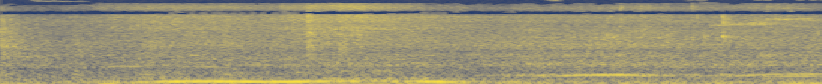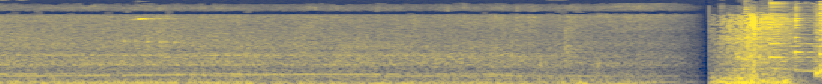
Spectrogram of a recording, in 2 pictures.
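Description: Street traffic: car engine and tyre noise as an SUV pulls away through an intersection, with a low hum for about a second and a half and then a higher, wavering hum through the middle. Shortly before the end the street sound cuts off abruptly and a short music sting starts.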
